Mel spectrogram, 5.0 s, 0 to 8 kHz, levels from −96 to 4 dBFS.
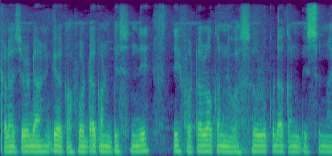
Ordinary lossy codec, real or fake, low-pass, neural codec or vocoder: none; real; 7.2 kHz; none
